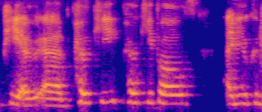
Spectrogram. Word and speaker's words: poke: nice and it's now very popular they're called pokey bowls p-o-k-e but it's pronounced p-o pokey pokey poles and you can do it with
